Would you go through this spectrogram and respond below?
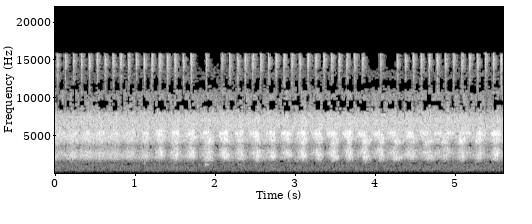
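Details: Cicadas calling in summer: an unbroken shrill buzz with a fairly regular pulsing rhythm of roughly two and a half throbs per second.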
